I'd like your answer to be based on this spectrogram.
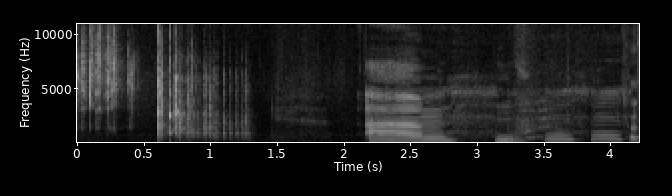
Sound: dice rattle

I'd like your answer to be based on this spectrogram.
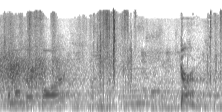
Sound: applause

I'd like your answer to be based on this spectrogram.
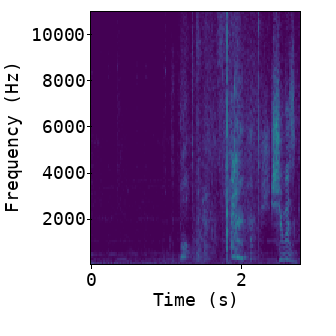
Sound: Cindy grunts

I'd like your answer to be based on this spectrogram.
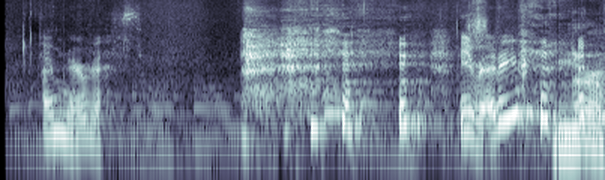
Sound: laughing

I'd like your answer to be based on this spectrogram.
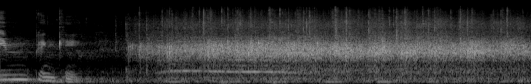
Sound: applause

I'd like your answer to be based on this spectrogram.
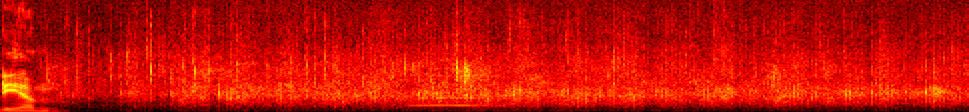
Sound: audience applauding

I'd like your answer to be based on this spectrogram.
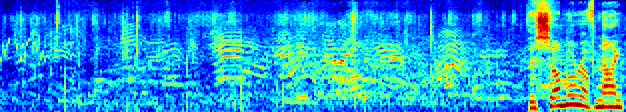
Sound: children laughing and chattering

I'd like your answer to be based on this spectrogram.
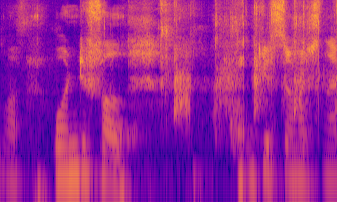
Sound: applause

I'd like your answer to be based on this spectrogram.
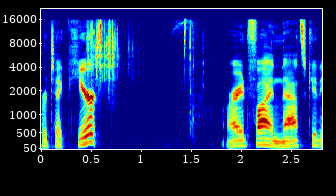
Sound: stones rattling

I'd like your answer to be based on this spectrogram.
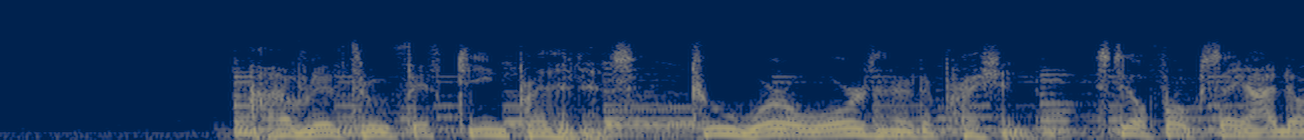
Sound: old man's voice

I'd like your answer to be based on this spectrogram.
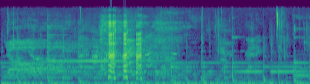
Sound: laughing

